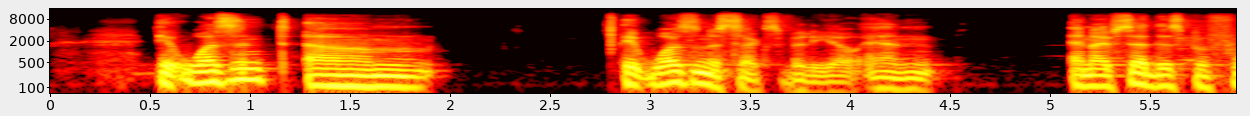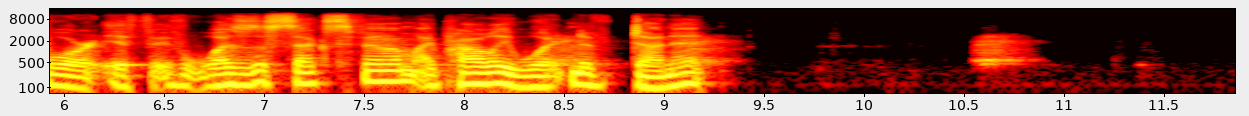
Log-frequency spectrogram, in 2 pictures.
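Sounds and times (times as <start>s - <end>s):
speech: 0.5s - 2.0s, 2.8s - 4.5s, 5.1s - 9.3s
puppy yapping: 10.6s - 10.9s.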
